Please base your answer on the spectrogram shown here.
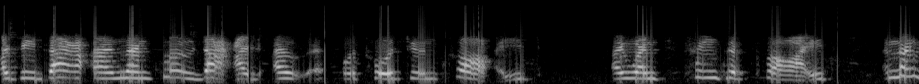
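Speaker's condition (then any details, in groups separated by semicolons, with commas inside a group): Cerebral palsy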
